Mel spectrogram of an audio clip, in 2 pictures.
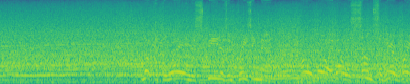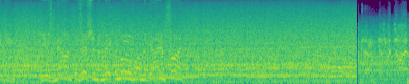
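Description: A racing car engine whines loudly at high revs, rising and falling as gears change.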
